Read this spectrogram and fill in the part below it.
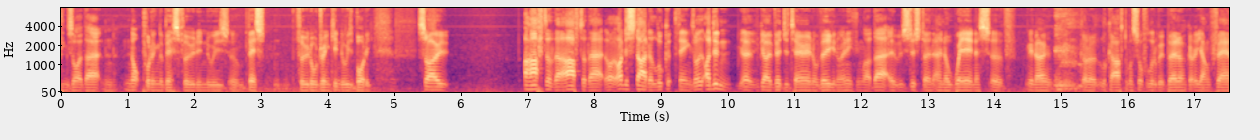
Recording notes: Recorded on the Adelaide Oval boundary edge at the day after the Ashes Test in 2017.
